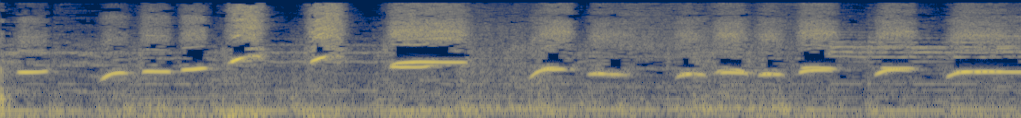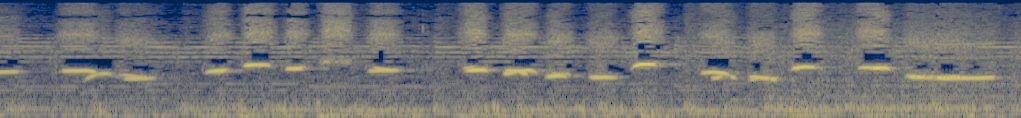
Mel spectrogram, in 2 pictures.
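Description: A person whistles a brisk, jaunty march tune alone, in clear, bright, fairly high notes with a steady marching rhythm. The melody runs on for about ten seconds without talk.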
